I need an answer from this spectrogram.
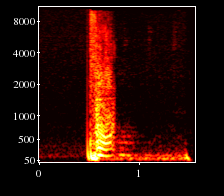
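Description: A single fart comes from someone hiding behind a plant: a sudden loud, raspy burst that trails into a lower, quieter rumble lasting about a second.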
